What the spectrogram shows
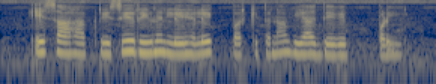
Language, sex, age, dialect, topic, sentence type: Bhojpuri, female, 18-24, Western, banking, question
